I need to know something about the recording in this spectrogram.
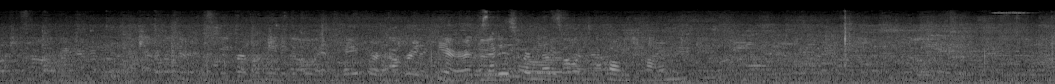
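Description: Footsteps tap on a paved street.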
